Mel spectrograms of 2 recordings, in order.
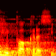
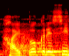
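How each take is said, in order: First: हिपोक्रेसी as "hi-POK-ruh-si"; correct pronunciation. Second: हाइपोक्रेसी as "high-po-CRAY-si"; wrong pronunciation. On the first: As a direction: stress pok in हिपोक्रेसी, short "hi". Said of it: "हिपोक्रेसी है". (सही तलफ़्फ़ुज़, हिपोक्रेसी यानी "हिपॉक्रसी") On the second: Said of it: "हाइपोक्रेसी नहीं है". (गलत तलफ़्फ़ुज़, हाइपोक्रेसी में "हाइ" और "क्रे") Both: Shown as a demonstration.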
